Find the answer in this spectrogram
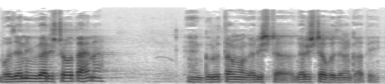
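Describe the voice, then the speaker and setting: Man, slow-paced, Sanskrit grammar teacher, explains step by step, quizzes students. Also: mid-range voice, steady tone, vocal fry, fairly bright tone. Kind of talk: classroom grammar lesson. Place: ashram classroom.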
